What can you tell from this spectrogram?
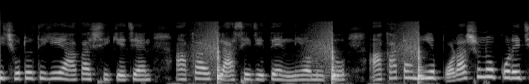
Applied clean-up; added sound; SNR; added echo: none; Thump, thud; 4 dB; none.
